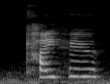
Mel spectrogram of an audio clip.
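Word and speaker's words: caitheamh: In Ulster, they get an ooh sound. Let's look at AMH. First up, caihu amshra.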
